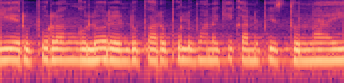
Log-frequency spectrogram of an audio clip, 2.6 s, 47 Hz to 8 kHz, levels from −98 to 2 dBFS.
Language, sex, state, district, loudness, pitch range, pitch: Telugu, female, Telangana, Komaram Bheem, -13 LUFS, 190-195 Hz, 195 Hz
